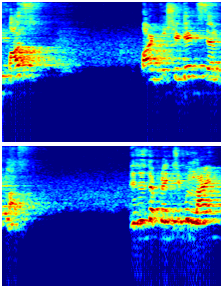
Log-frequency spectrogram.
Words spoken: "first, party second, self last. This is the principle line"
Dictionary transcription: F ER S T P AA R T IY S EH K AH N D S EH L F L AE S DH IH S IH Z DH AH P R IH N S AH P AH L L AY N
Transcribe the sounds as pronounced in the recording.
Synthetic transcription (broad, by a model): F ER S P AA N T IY SH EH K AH N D S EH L P L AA S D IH S IH Z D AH P R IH N S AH P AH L L AY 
